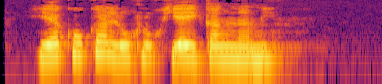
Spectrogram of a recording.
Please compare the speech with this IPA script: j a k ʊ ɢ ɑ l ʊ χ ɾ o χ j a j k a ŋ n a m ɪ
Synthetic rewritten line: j a k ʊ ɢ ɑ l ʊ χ l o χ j a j k a ŋ n a m ɪ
